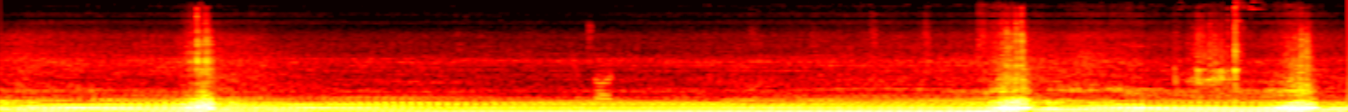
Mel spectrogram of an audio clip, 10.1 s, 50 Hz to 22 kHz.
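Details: 1988 Holden VL SV88 V8 with Rochester Quadrajet carb, revved with mufflers being checked one by one: three clean blips over a deep steady burble with no tinny rattle. This muffler sounds healthy; the middle muffler was the tinny one.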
